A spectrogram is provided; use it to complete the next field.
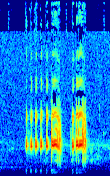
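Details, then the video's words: A Virginia rail gives five quick, evenly spaced, fairly high clicking notes, then two longer, harsher, buzzy notes, with no other sounds. "Virginia Rail Sound Clips"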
